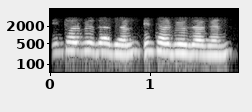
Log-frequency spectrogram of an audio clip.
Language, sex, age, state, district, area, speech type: Bodo, female, 30-45, Assam, Kokrajhar, urban, conversation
